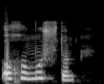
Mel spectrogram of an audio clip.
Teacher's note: Oxumuşdun sözündə vurğu muşa düşür. Yəni ikinci hecaya.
